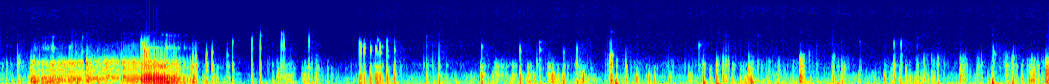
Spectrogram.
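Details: Loud bowel sounds from a person with a tummy ache: a loud gurgling rumble followed by a long run of bubbling, clicking gut noises; borborygmi.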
